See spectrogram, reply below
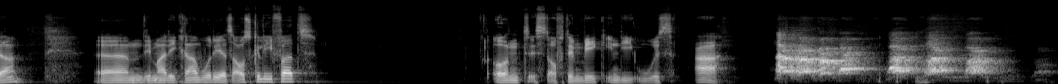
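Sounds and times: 
speech: 0.0 - 3.2, 4.8 - 8.0
dog barking at the door: 7.7 - 10.5.

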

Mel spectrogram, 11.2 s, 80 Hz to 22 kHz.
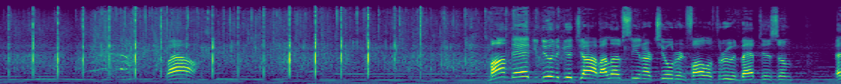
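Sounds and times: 
crowd applauding in a large room: 0.0 - 8.1
speech: 2.2 - 2.9, 6.5 - 11.2.

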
